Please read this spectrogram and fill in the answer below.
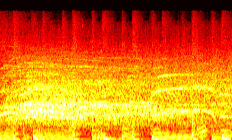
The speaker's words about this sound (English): We are on stage in front of a rowdy and large crowd at the Merle Reskin Theater on the campus of DePaul University in Chicago.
